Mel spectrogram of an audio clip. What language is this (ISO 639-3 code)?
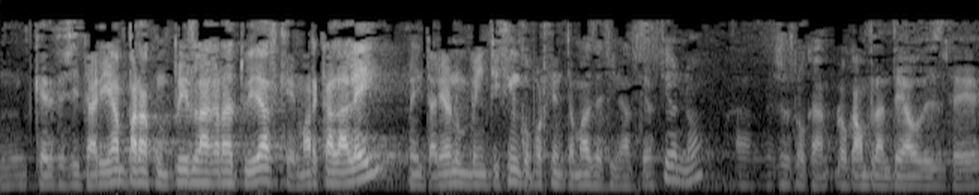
spa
